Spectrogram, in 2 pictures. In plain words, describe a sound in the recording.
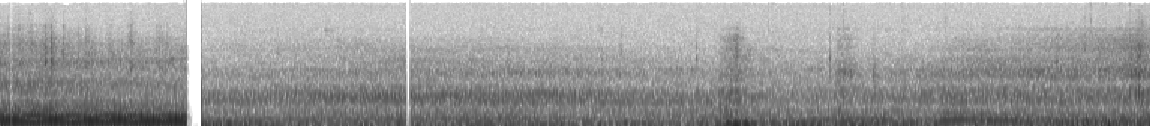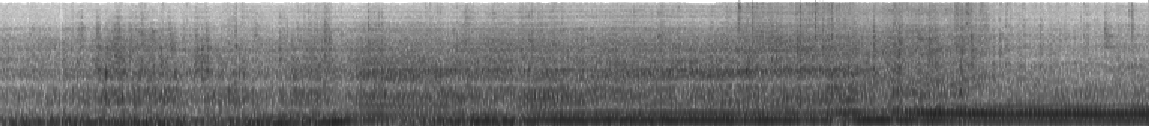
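A second rally car engine roars as it approaches and speeds past.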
